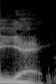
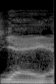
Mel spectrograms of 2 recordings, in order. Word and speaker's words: Ye: Every time you pronounce ye as ye, I think someone please tell them how to pronounce it. – Is it yay? – It's apparently yay. – Okay. – Like ye Kanye. Is pronounced yay as in Kanye, not ye.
